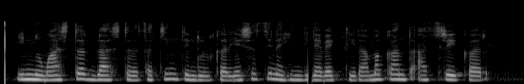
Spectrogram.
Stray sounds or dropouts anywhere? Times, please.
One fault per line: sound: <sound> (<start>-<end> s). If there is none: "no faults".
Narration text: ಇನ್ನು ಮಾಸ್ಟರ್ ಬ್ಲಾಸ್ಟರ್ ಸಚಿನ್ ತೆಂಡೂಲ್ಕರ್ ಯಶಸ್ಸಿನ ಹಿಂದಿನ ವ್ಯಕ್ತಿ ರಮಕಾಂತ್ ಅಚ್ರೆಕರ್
sound: dropout (3.1-3.1 s)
